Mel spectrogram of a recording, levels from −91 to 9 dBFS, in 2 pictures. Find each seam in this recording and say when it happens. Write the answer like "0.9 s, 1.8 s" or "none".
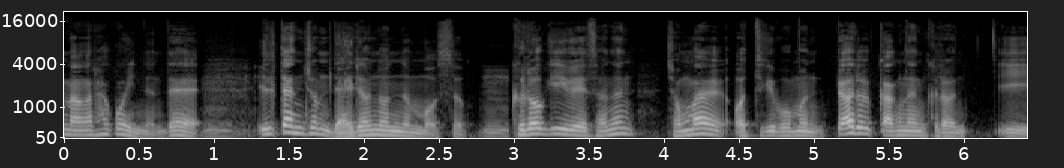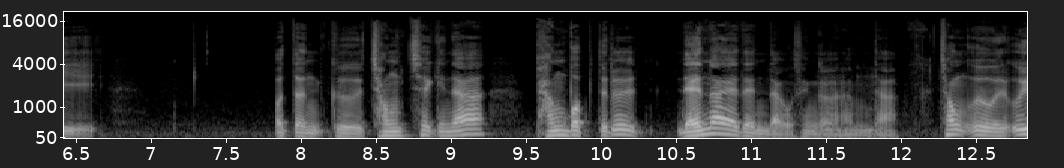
3.0 s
